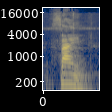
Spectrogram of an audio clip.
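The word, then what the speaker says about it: sign: है तो जी साइलेंट होता है, जी का उच्चारण नहीं करते। फॉर एग्जाम्पल साइन, फोरेन, कोनैक, देखिए तीनों इंग्लिश वर्ड्स में जी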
